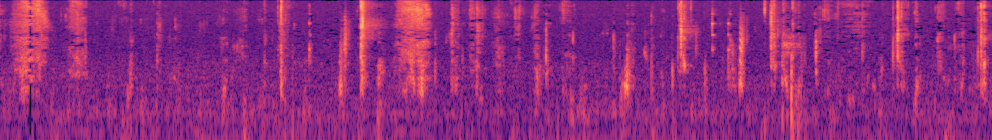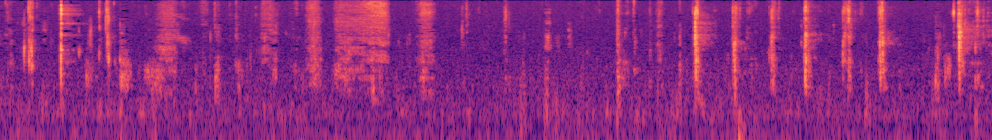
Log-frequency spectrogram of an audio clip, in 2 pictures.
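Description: Close-up chewing of stir-fried dried bean-curd strips: wet mouth smacks and clicks throughout, with a few longer slurps as strips are sucked in, near the start, about four seconds in and around thirteen seconds in.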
